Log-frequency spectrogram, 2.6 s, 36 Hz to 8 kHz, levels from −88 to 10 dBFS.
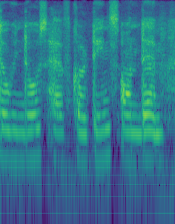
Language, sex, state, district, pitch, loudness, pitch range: English, male, Assam, Kamrup Metropolitan, 170 Hz, -14 LUFS, 165-170 Hz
